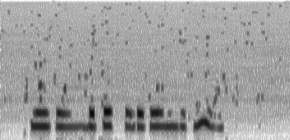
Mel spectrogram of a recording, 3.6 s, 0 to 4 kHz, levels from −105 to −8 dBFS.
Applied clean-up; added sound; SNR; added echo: classical method spectral subtraction.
